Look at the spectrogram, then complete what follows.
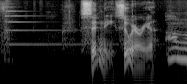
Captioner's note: bell rings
